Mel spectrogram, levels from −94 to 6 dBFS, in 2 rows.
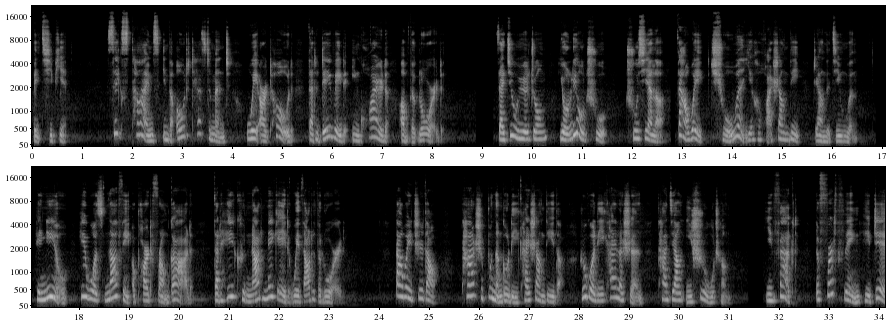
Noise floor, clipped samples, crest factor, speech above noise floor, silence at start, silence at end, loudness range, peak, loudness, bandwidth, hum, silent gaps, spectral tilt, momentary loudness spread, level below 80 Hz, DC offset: -76 dBFS; under 0.1%; 20 dB; 43 dB; 0.05 s; 0 s; 4 LU; -12 dBFS; -32 LUFS; 18 kHz; none; 8.88-9.22 s, 12.77-12.86 s, 16.87-17.06 s, 31.39-31.68 s; -3 dB/octave; 11 LU; -78 dBFS; under 0.1%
